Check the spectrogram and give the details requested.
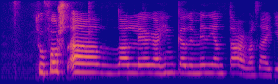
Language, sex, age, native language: Icelandic, female, 13, Icelandic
